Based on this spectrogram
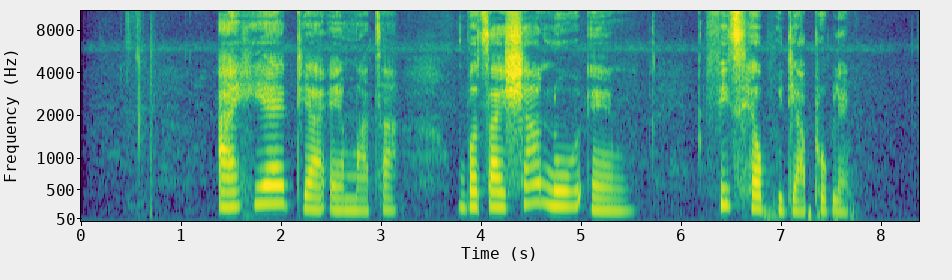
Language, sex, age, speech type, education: Nigerian Pidgin, female, 15-29, spontaneous, tertiary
